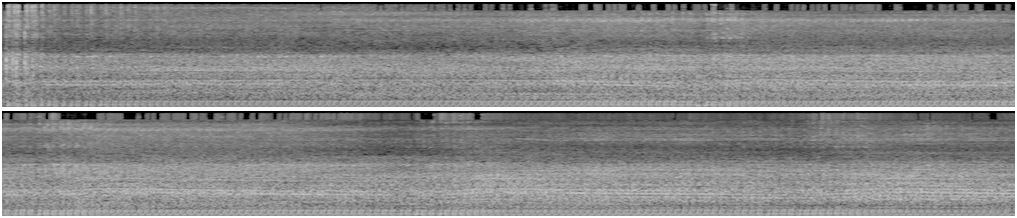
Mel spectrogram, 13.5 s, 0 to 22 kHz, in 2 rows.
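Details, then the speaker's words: Abandoned Husqvarna ride-on mower, about 1100 hours, after battery cleaning: small engine running rough, beat sagging and stumbling every few seconds, not wanting to take throttle; carburetor needs cleaning; charging rose to about 14.6 V. "okay that needs a carburetor clean bad you hear it's starting to not want to go in throttle"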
